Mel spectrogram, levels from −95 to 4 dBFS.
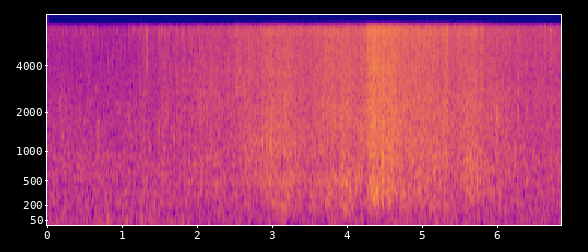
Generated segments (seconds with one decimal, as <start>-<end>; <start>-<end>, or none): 5.9-6.9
